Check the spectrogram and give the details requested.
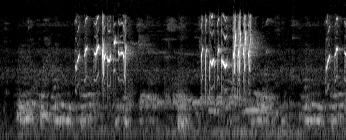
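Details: Black-capped bulbul singing as a lure for catching birds: three bursts of fast chirping and clear whistled notes, each about a second long and spaced a couple of seconds apart, with faint background murmur between them.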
